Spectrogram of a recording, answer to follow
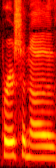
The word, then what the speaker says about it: personal: When we talk about personal, the stress is on the first part of the word, pero yung personnel is on the last syllable.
